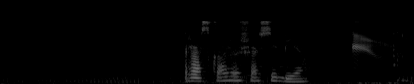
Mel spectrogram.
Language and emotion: Russian, neutral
